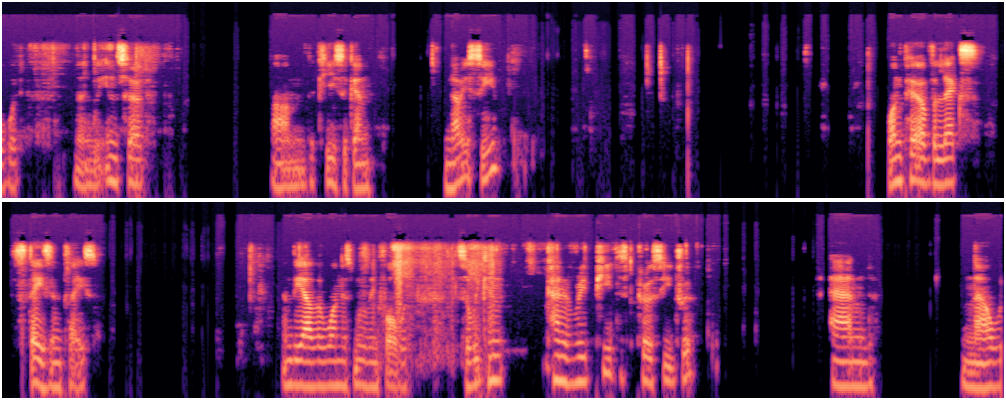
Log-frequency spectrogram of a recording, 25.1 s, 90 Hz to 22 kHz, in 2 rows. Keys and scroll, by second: 2.1 i, 18.1 3, 19.6 Up.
